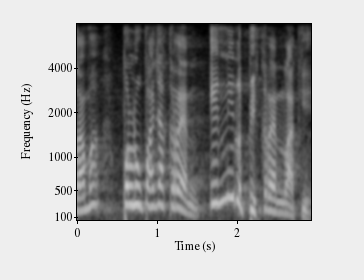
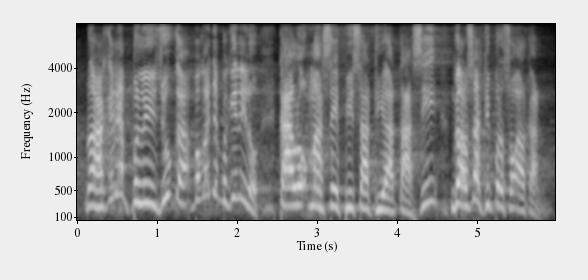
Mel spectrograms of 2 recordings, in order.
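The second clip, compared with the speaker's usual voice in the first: higher, louder, fast preacher's shout; preaching at full force; 9 semitones higher, 8 dB louder than usual. Acted. Preacher exhorts husbands to help their wives, loud fervent shout. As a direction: hammer the point home to the men.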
